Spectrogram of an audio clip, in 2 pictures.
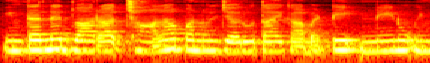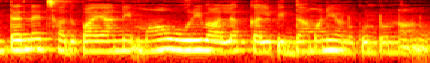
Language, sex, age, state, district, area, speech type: Telugu, female, 18-30, Telangana, Bhadradri Kothagudem, rural, spontaneous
